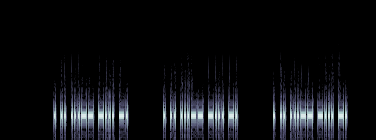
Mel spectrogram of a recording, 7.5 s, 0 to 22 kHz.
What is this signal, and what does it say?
Morse code, heard as a keyed tone, about 34 wpm, 700 Hz. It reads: EI3BN EI3BN EI3BN
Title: DXCC-100 Call Signs - 5 Characters - Repeated 3x - 35wpm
